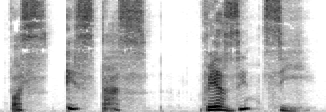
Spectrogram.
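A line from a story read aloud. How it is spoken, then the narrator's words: Strained pressed cry. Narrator (German): rief mit gepresster Stimme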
